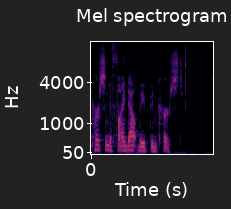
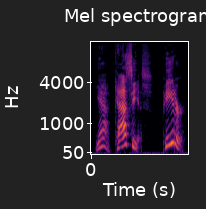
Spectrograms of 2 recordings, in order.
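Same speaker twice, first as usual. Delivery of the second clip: normal talking voice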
